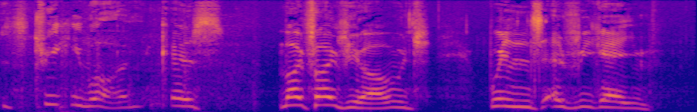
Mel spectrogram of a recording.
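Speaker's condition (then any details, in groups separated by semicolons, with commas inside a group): Cerebral palsy; wheelchair user, involuntary movement, problems with arms; finds some words hard to say, difficulty with ch sound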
